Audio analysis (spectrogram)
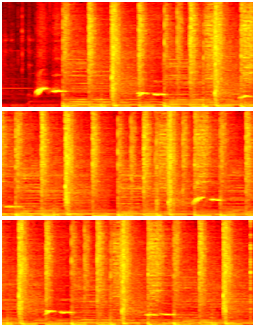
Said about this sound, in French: J'aime bien l'idée d'utiliser le, sifflet au début. ça se perd, hein, j'adore ça. c'est bien un bon petit sifflet sur un mm. morceau.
